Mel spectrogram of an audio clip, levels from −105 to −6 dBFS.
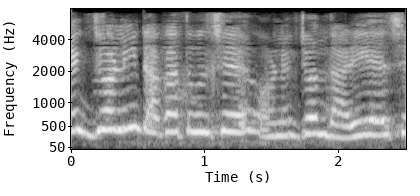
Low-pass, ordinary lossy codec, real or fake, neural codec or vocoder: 7.2 kHz; AAC, 32 kbps; fake; vocoder, 24 kHz, 100 mel bands, Vocos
